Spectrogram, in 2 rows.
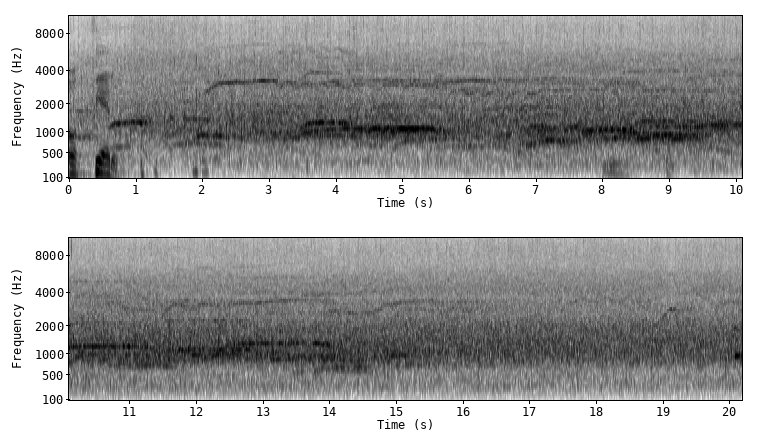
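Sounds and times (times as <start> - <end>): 
scattered shouts and whoops from audience: 0.0 - 16.9, 18.9 - 20.1
large audience clapping: 0.0 - 20.1
speech: 0.1 - 0.8.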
